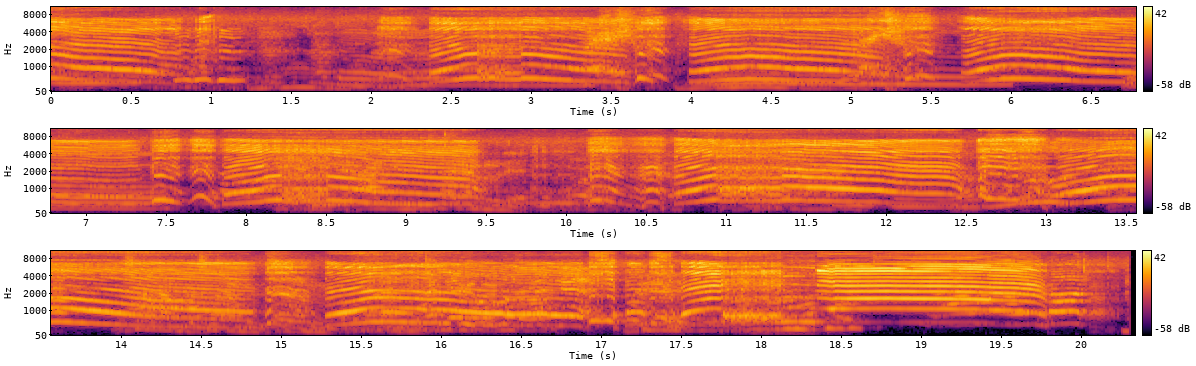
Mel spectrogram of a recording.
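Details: Young child with a cough, being massaged because her body is tired, cries loudly and continuously in wailing bursts with brief catches of breath between them; crying.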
